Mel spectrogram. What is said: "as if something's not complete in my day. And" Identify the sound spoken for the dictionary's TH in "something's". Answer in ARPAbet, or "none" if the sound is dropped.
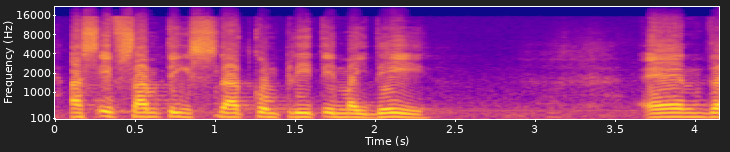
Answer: T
